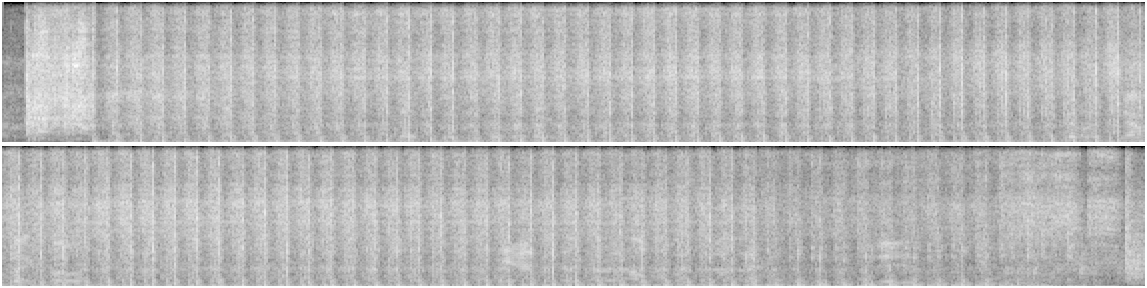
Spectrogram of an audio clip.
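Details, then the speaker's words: Yamaha Bolt V-twin just reassembled after Dynojet Power Commander install, primed and idling: lumpy, hollow loping idle around three beats a second; front cylinder cold, rear hot, running on one cylinder. "It's idling very weird. Yeah. Or maybe it's idling really well. It sounded like it was only running on one cylinder."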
